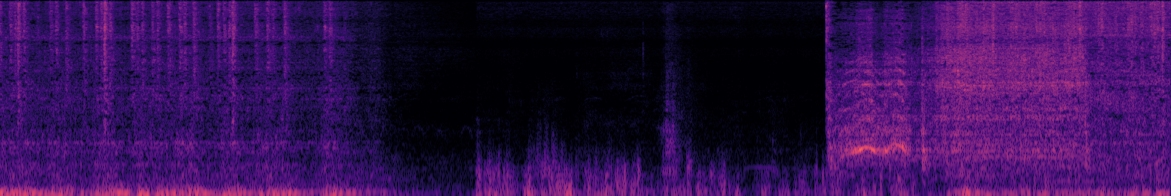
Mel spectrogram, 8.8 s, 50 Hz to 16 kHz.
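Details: 1963 Ford F100 Y-block V8 with newly installed Holley 2300 carburetor, Patriot headers and Cherry Bomb mufflers, radiator not yet fitted: runs smooth, drops briefly, then picks up with a crisp rev and steady burble; normal idle and revving.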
